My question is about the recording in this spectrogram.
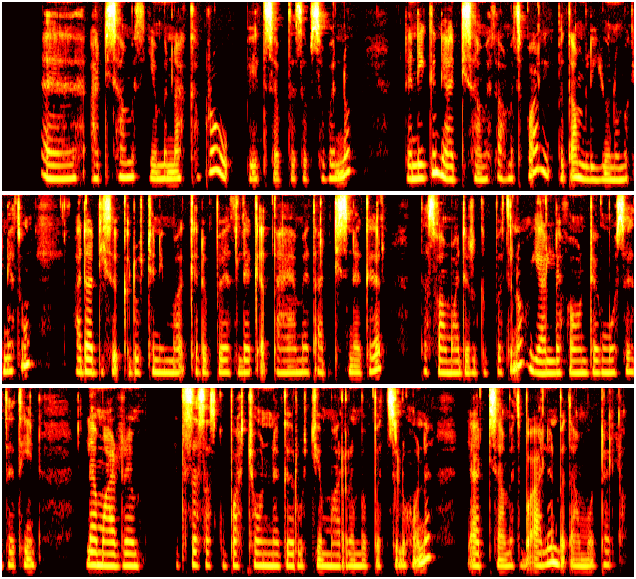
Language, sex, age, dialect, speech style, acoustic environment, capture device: Amharic, female, 25-34, Ethiopia - Addis Ababa, focused; happy, silence, mobile / Linux / Chrome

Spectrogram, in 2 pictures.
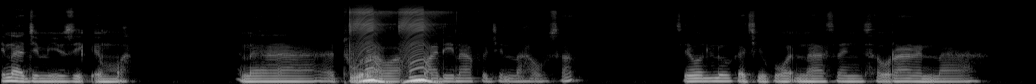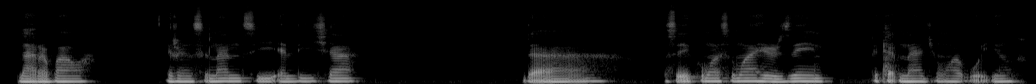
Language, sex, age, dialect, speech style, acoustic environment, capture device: Hausa, male, 25-34, Nigeria - Kano, happy; anxious; relaxed; excited; nervous; focused; stressed, people talking; music; nature; silence; construction; appliances; traffic, mobile / Linux / Chrome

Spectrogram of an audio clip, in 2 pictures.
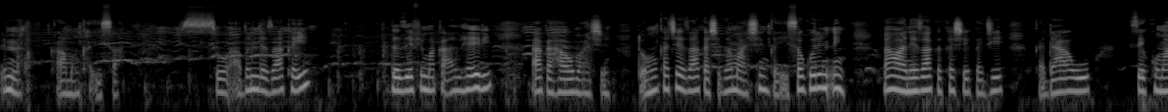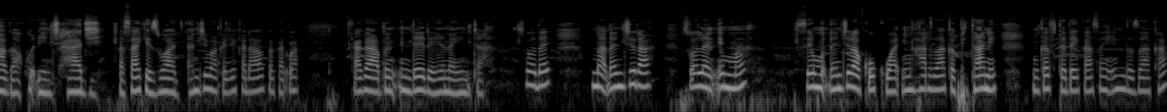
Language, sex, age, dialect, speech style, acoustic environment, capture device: Hausa, female, 25-34, Nigeria - Kano, happy; focused, nature; people talking, mobile / Linux / Chrome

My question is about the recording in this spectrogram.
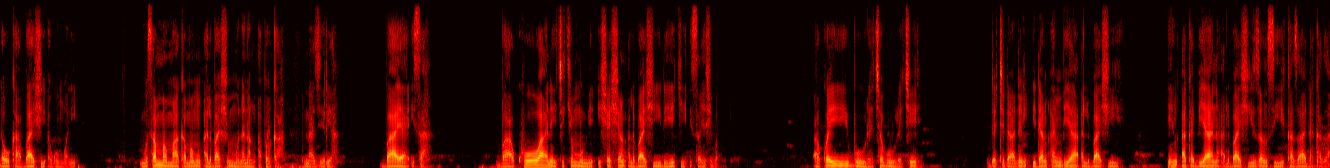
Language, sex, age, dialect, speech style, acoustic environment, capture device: Hausa, male, 45-54, Nigeria - Kano, nervous; excited; focused; stressed; happy; anxious; tired; relaxed, traffic; construction; appliances; people talking; music; nature; silence, mobile / Linux / Chrome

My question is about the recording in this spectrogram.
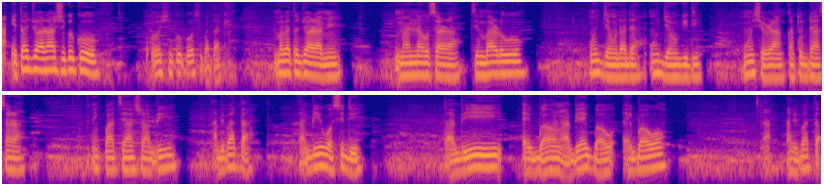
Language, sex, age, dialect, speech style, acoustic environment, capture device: Yoruba, male, 18-24, Nigeria - Lagos Yoruba, relaxed, nature, mobile / Linux / Chrome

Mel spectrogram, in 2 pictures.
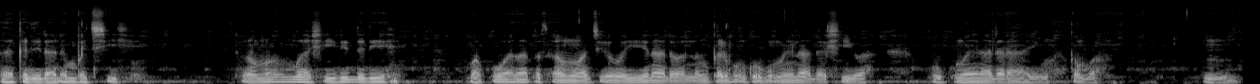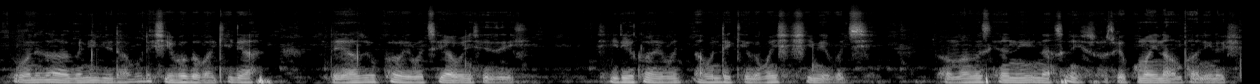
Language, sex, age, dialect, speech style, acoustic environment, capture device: Hausa, male, 35-44, Nigeria - Kano, happy, nature; silence, mobile / Linux / Chrome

